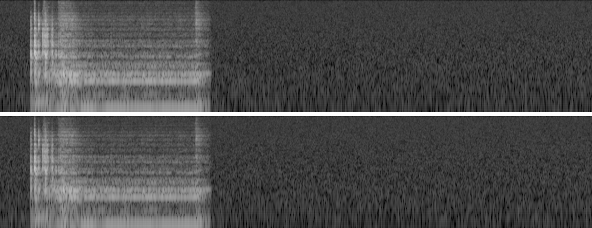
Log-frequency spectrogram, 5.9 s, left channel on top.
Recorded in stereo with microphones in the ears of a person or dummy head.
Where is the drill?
Centre (ahead or behind).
